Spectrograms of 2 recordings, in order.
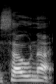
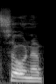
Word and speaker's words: sauna: question by the way SAA is a Finnish word I know lots of people pronounce it Sona but I pronounce it the way it's supposed to be pronounced in Finnish yeah I'm in my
